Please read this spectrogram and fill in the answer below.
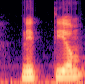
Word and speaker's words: নিত্যম: এরপর নিত্যম, ইয়ম কেন? এখানে কি আছে? জফলা আছে। আর আমরা জানি যে জফলা থাকলে তার উচ্চারণ কার মতো হবে? ইয়র মতো হবে। তাহলে এটাকে আমরা যদি ভেঙে উচ্চারণ করি তাহলে উচ্চারণটা কেবল নিত, জফলা উচ্চারণের জন্য হচ্ছে ইয়, এবং এখানে যে ম আছে তার উচ্চারণ ম হসন্ত, ঠিক আছে, নিত ইয়ম।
